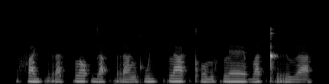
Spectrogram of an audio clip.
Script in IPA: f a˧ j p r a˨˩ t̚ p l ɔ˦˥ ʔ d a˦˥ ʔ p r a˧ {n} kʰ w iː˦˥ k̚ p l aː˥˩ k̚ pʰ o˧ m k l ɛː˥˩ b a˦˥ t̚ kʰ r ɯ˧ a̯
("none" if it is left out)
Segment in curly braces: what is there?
ŋ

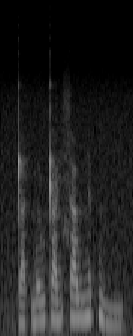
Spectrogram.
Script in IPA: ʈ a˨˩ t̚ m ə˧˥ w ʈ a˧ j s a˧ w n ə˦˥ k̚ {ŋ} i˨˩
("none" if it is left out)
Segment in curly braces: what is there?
ŋ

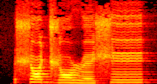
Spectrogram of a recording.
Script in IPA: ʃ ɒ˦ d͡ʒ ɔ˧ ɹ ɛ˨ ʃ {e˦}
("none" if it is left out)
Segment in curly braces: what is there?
e˦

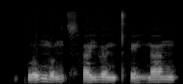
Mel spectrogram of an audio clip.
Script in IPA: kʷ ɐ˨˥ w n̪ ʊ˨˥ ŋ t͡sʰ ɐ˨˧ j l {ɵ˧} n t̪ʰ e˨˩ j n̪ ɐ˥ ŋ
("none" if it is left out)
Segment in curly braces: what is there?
ɵ˨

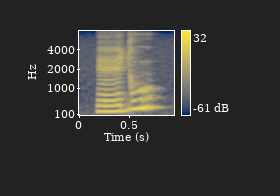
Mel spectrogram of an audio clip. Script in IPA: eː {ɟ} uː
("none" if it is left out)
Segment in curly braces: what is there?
ɟ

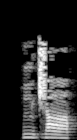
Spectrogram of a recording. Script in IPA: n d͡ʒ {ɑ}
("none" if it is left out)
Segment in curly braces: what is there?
ɑ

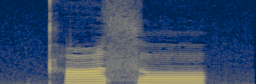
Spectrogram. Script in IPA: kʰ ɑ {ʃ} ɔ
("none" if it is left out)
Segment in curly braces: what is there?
s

